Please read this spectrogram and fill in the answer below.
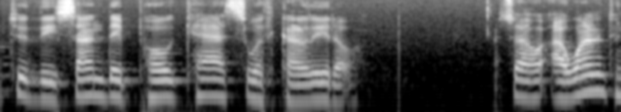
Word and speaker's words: Karlhto: Hello, my name is Karlhto, spelled like Karlhto but with an H. So it's K-A-R-L-H-T-O. Because in English language, the H is like who or something. But because I'm Greek, the H is ita, so I make the H sound like I.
